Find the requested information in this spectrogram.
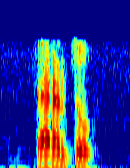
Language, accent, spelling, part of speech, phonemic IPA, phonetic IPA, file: Armenian, Eastern Armenian, ձեռնտու, adjective, /d͡zerənˈtu/, [d͡zerəntú], Hy-ձեռնտու.ogg
- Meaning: advantageous, profitable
